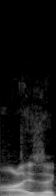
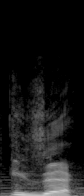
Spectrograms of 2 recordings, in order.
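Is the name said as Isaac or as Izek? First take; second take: Isaac; Izek. First: The name is said like the English name Isaac. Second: The name is said as Izek. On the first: The speaker calls it wrong. "It's not Isaac" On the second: The speaker calls it right. "it's Izek"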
